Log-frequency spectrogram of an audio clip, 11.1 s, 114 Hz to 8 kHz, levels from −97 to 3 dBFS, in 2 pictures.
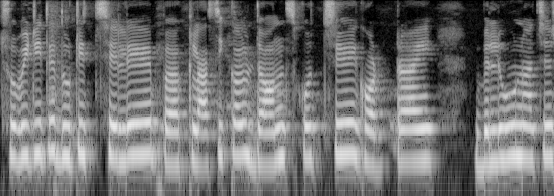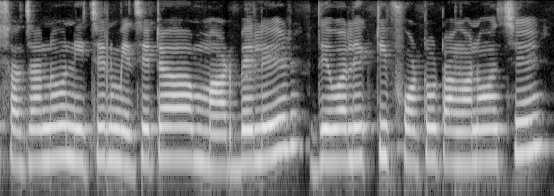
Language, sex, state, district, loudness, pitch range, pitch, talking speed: Bengali, female, West Bengal, Purulia, -15 LUFS, 240-270 Hz, 255 Hz, 120 wpm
